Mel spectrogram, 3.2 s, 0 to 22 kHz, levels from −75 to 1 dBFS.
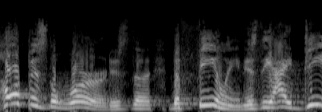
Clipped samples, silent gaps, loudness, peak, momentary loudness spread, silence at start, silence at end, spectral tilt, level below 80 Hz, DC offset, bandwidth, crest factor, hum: under 0.1%; none; -24 LUFS; -12 dBFS; 6 LU; 0 s; 0 s; -6 dB/octave; -56 dBFS; under 0.1%; 11 kHz; 10 dB; none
